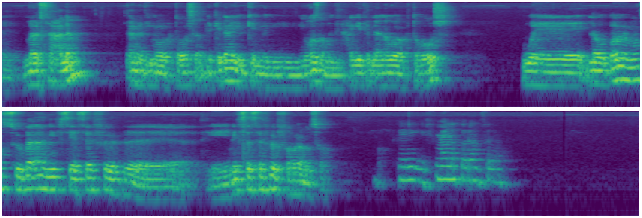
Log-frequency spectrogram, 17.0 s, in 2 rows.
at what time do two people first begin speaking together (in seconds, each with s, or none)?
none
